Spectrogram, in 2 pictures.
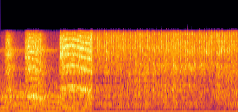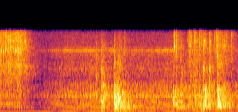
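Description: Cordless drill driving a screw into a wooden framing header: two short bursts, then about three seconds of steady running that stops abruptly. A few knocks follow as the tool and wood are handled.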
